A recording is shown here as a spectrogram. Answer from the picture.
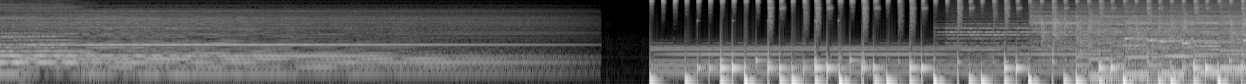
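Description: A punk rock song with a long, buzzing distorted guitar chord that rings out and fades, a brief pause, then loud, fast pounding drums and noisy distorted guitar crash back in.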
